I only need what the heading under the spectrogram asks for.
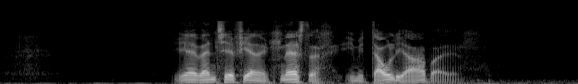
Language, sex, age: Danish, male, 48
